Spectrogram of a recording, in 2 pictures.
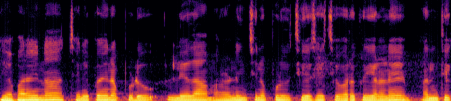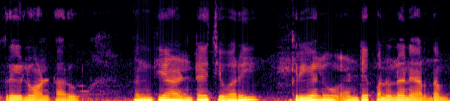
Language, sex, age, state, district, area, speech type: Telugu, male, 18-30, Andhra Pradesh, Vizianagaram, rural, spontaneous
